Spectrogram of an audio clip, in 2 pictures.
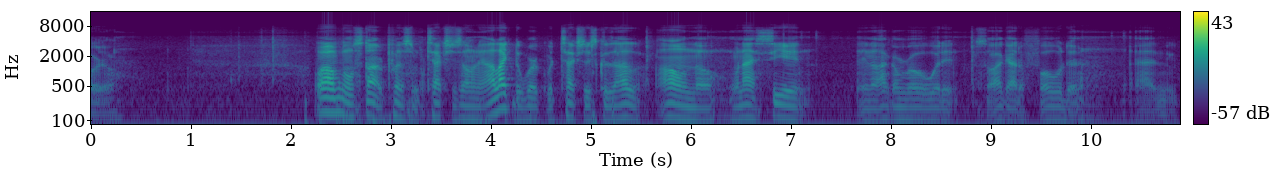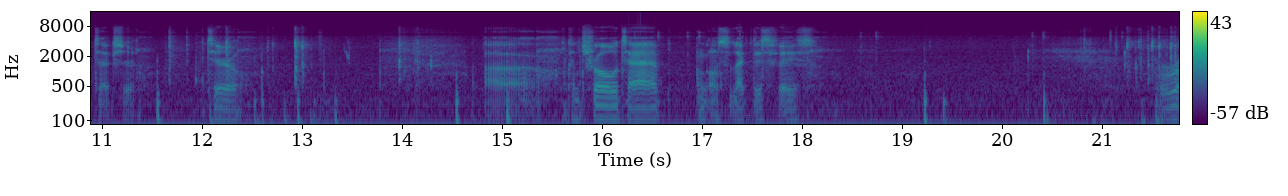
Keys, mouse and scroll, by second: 1.2 middle click, 1.4 Tab, 1.6 scroll down 3, 1.9 middle click, 5.6 middle click, 6.9 click, 7.7 click, 7.7-8.6 scroll up 4, 8.8 scroll up 1, 8.9 middle click, 10.1 click, 11.8 middle click, 11.9 scroll up 1, 12.2 Tab, 12.8 KP_7, 14.6 ctrl+Tab, 16.8 right click, 18.5 click, 18.8 click, 20.2 click.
